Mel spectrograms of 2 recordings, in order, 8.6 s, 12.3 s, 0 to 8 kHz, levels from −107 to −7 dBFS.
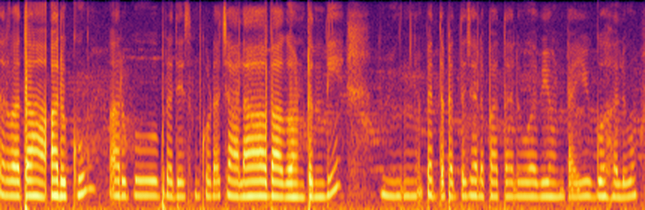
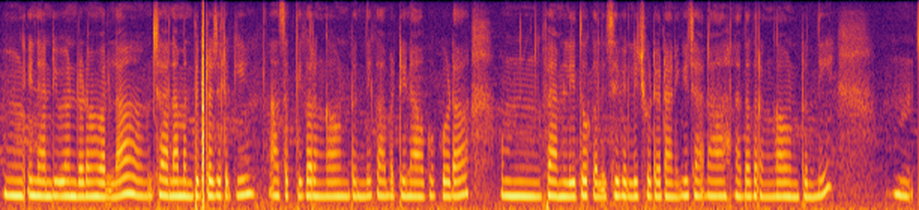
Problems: background sounds at intervals, continuous background conversations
